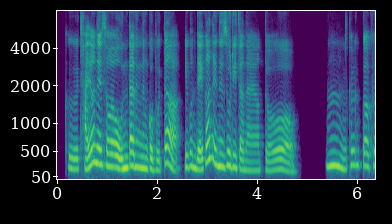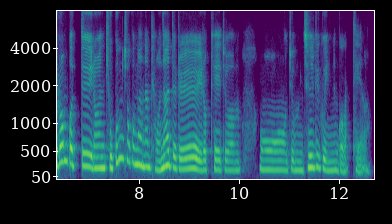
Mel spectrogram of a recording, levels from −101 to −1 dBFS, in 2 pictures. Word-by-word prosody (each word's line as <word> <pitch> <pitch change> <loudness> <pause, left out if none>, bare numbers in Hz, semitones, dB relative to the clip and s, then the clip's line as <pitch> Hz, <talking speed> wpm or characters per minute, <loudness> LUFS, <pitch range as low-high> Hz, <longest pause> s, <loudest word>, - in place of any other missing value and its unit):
그 185 -3 -2
자연에서 235 +2 +4
온다는 210 +3 +6
는 195 -2 +4
거보다 190 +4 0
이건 215 -1 +1
내가 180 - +3
내는 260 -10 +3
소리잖아요, 170 -9 -1
또. 160 -2 -2 0.6
음 235 -4 +3
그러니까 250 -2 -3
그런 300 +8 -1
것들 275 -4 -2
이런 200 -3 0
조금 300 - -3
조그만한 270 -9 -2
변화들을 195 -1 -1
이렇게 170 +1 -6
좀 160 -1 -11 0.4
어 170 -2 -7
좀 160 -2 -8
즐기고 210 +1 -2
있는 160 0 -8
것 145 -2 -9
같아요. 60 - -14
200 Hz, 285 characters per minute, -24 LUFS, 170-240 Hz, 0.6 s, 온다는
